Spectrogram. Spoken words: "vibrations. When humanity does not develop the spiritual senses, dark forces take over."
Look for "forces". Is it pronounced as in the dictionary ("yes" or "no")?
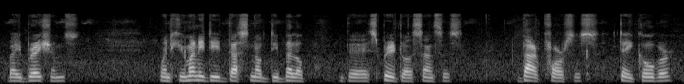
no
